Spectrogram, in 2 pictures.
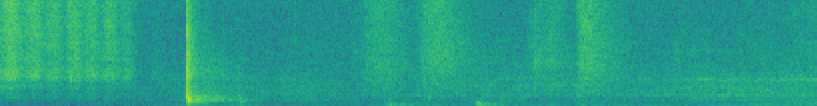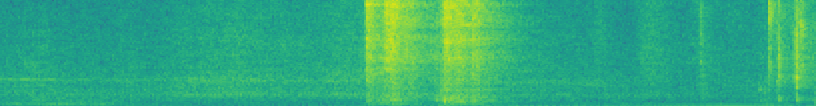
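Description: Plastic kitchenware, a mixing bowl and a blender's chopper jar, being handled on a wooden worktop: a sharp knock about a second in, a few light clicks, and a short clatter near the end, over a low steady hum.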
